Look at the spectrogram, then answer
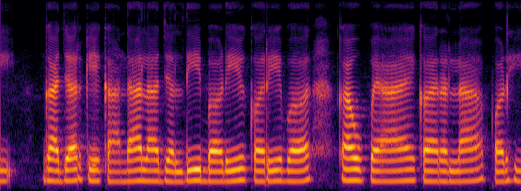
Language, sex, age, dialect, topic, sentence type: Chhattisgarhi, female, 25-30, Eastern, agriculture, question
